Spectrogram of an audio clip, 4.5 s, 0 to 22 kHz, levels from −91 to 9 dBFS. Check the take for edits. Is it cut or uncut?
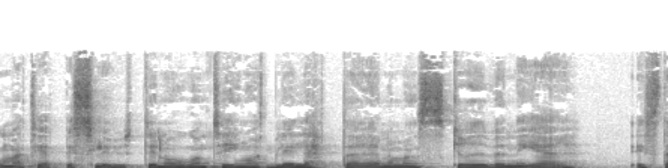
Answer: cut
